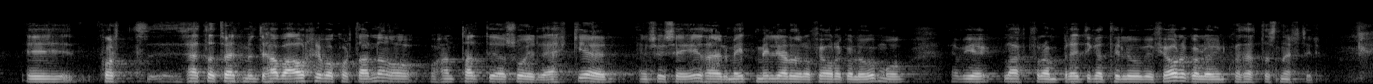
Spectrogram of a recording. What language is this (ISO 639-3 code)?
isl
